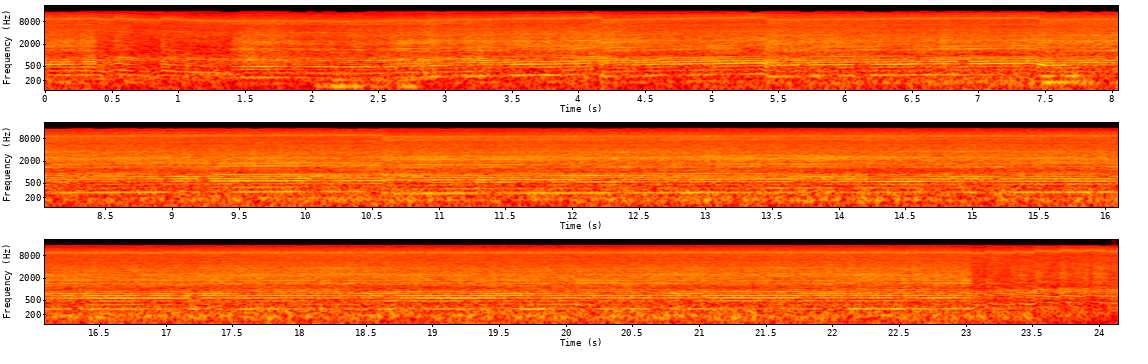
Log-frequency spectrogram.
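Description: A racing car engine screams at high revs, shifting up through the gears.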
